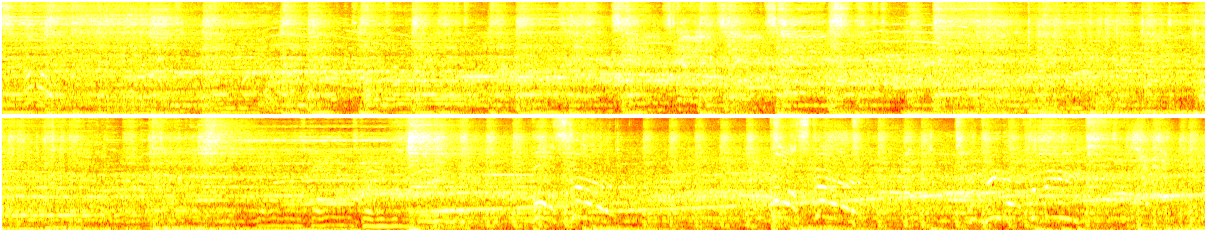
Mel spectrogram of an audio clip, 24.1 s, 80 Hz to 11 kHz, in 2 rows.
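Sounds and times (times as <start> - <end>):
person singing: 0.0 - 19.0
crowd cheering: 0.0 - 24.0
heavy drum beat: 0.0 - 24.0
live pop music: 0.0 - 24.0.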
